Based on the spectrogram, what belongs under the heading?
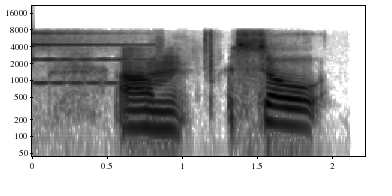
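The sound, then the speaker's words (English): A bell rings with a steady, clear tone of several pure pitches held for nearly a second. Two short voiced, wordless vocal sounds follow, partly overlapping the ringing. “Delayed bell.”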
